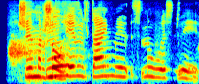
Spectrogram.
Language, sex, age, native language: Icelandic, female, 8, Icelandic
